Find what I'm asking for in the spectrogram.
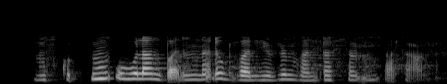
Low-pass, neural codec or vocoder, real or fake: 3.6 kHz; autoencoder, 22.05 kHz, a latent of 192 numbers a frame, VITS, trained on one speaker; fake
